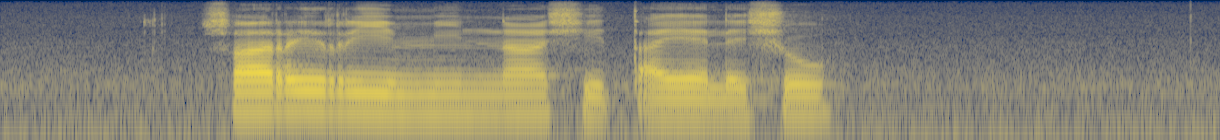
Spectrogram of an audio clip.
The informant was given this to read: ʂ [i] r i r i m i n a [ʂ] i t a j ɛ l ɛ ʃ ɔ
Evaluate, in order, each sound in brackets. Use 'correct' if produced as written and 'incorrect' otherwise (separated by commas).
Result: incorrect, incorrect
